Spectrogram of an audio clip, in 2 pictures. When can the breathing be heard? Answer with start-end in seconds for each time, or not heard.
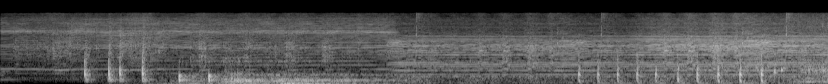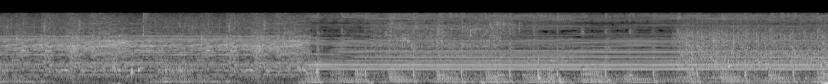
not heard.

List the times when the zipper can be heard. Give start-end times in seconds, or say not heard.
not heard.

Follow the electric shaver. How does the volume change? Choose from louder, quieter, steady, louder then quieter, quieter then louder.
louder.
